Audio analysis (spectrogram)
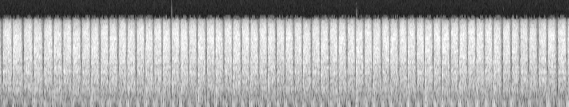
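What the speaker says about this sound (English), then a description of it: "somebody sit here and run sandpaper for this long" Sandpaper is rubbed by hand over an acoustic guitar in fast, even back-and-forth strokes, a loud continuous rasp with a steady rhythm.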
